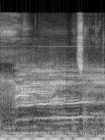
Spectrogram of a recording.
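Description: A man's voice holding a long, drawn-out wail, breaking briefly just after the start and then held again for about two seconds, over a steady low hum.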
